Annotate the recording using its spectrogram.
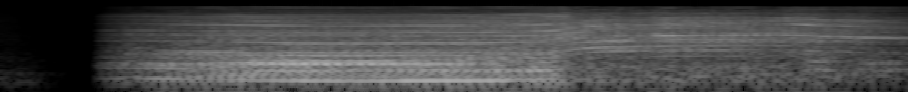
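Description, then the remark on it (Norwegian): Sanding machines in experienced hands smooth a section of a garage door at the furniture firm Feel Free Production in Eid, Sogn og Fjordane; after a brief silence, a steady, dense buzzing motor hum with shifting high-pitched grinding tones as the tools work over the surface. “Med erfarne hender blir et ledd i en garasjeport finpussa med slipemaskiner.”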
